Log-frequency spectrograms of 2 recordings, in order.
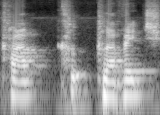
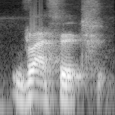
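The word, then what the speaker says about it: Vlašić: I've seen a few reactions from West Ham fans talking about when Yarmolenko comes on, and is it Klavic, if I'm pronouncing that right? Vlasic.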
